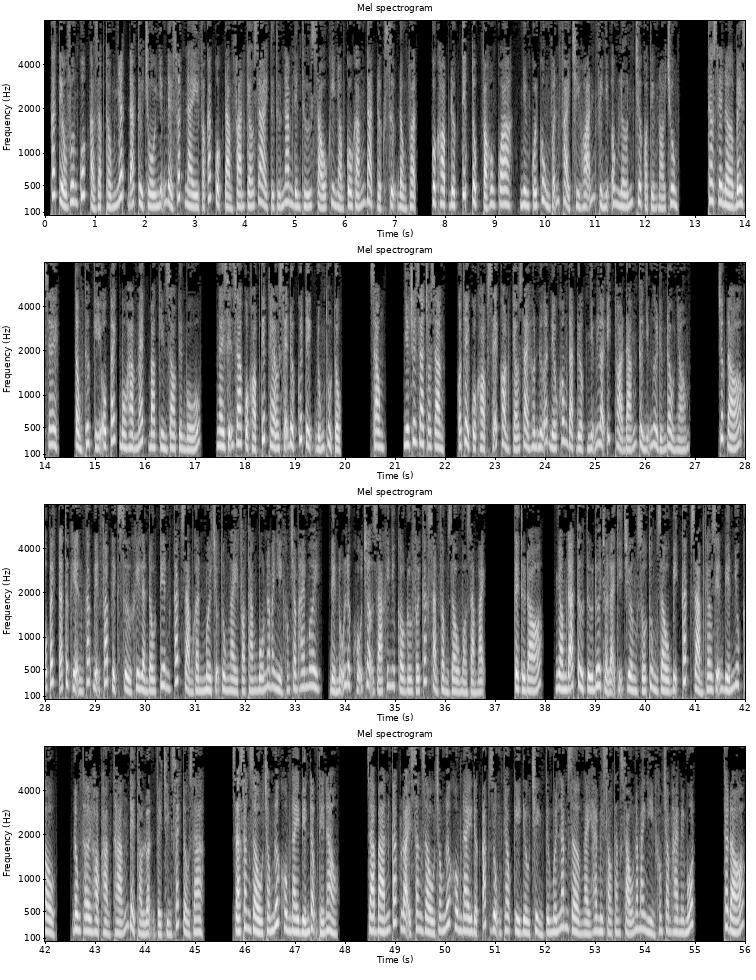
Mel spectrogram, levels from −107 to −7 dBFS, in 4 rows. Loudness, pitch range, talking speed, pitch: -23 LUFS, 185-235 Hz, 255 wpm, 205 Hz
